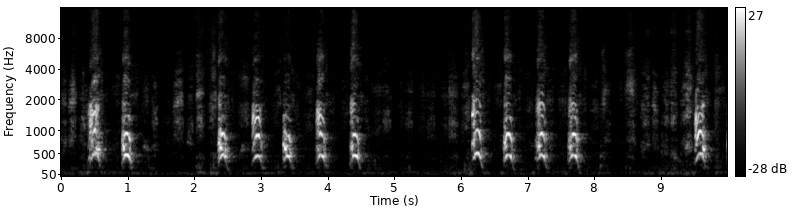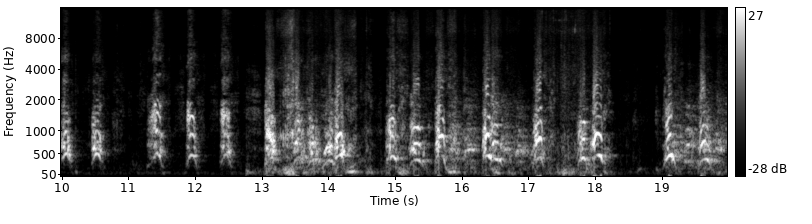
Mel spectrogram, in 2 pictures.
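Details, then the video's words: Aggressive Rottweiler barking at a Rottweiler kennel in Hoang Mai, Hanoi, Vietnam: loud, deep barks in quick rhythmic bursts of three to six, separated by short pauses. From about 13 seconds the barking becomes denser and overlapping, with several barks running together. "Tiếng chó sủa kinh hoàng| DOGS BARKING"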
